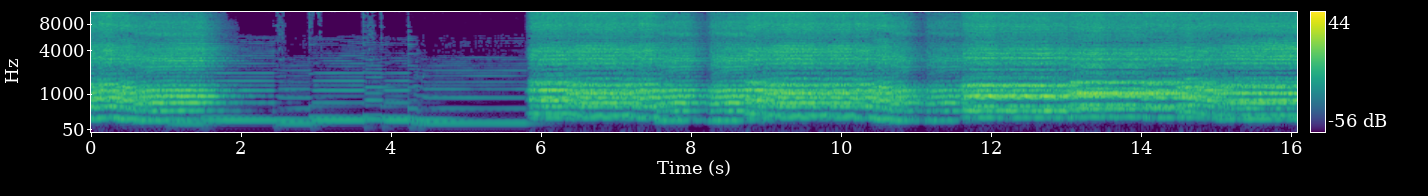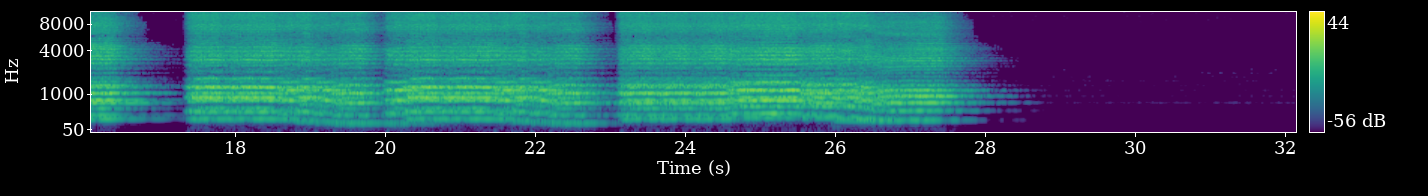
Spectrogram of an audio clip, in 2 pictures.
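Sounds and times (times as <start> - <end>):
full chorus singing: 0.0 - 2.0, 5.8 - 28.1.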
